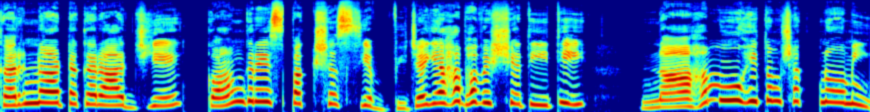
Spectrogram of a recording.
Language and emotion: Sanskrit, surprised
